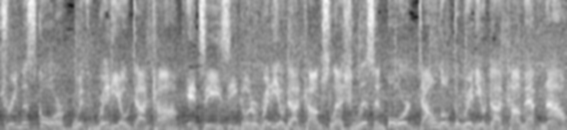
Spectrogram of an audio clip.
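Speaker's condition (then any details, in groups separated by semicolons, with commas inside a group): No condition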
